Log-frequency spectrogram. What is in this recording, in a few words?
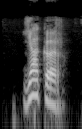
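"якӧр", Komi, male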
